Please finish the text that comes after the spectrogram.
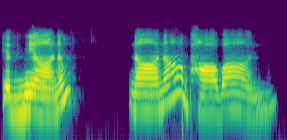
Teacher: ನಾನಾ ದೀರ್ಘ ಇದೆ, ಮತ್ತೆ ಭಾ ಮಹಾಪ್ರಾಣ. ನಾನಾ ಭಾವಾನ್ ವ್ಯಂಜನ ಇದೆ ನಕ್ಕೆ, ಮತ್ತೆ ಪೃಥಕ್ ಅಲ್ಲಿ ಮತ್ತೆ ಗ್ಯಾಪ್ ಬಿಡಂಗಿಲ್ಲ.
